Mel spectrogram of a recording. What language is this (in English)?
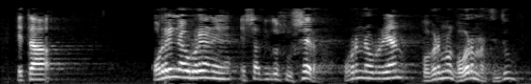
Basque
